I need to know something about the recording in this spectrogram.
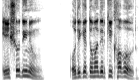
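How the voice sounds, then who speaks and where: Man playing a stern father, very animated delivery. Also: on the high side, moderate pace, dry recording, clean studio sound. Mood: concerned, authoritative. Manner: grave, emphatic, authoritative. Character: stern, honest, weary middle-aged father and shopkeeper. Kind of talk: cartoon voice acting.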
